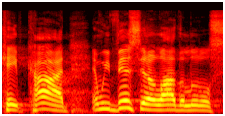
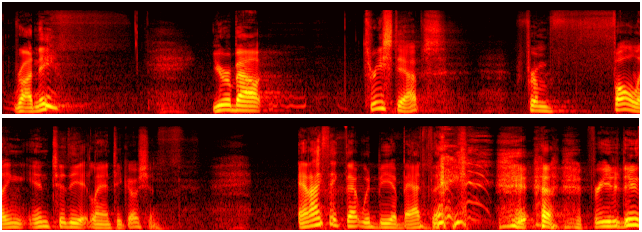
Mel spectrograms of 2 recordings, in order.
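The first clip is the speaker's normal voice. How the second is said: very, very calm, quiet, soft voice; 5 dB quieter than usual. Speaker quoting his dad's words in that moment: imitating dad's very calm voice. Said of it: "My dad says in a very, very calm voice".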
